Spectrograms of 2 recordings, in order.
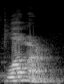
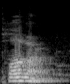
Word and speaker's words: plumber: It is plumber. Plumber. ഒരിക്കലും പ്ലംബർ എന്നല്ല, plumber. രണ്ടാമത്തെ സിലബിളുള്ള B സൈലന്റ് ആണ്.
